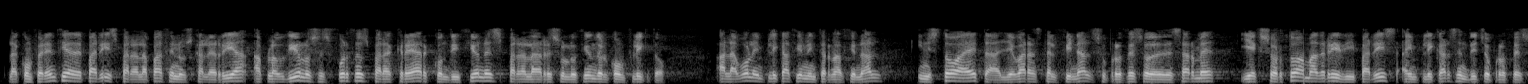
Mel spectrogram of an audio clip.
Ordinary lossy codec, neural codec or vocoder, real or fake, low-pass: none; none; real; 5.4 kHz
